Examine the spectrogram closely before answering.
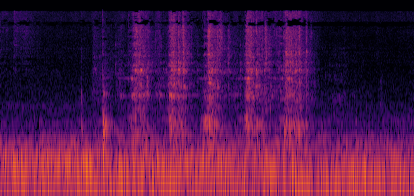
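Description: Fries rustle and scrape in a metal bowl as it is tossed.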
